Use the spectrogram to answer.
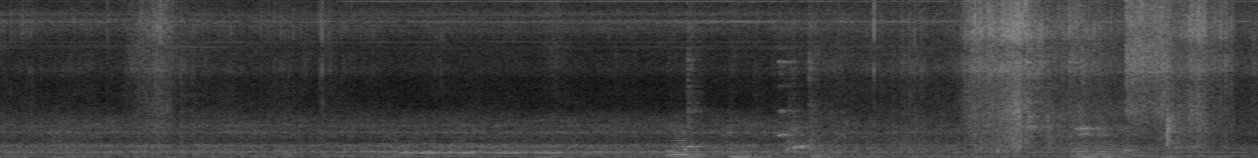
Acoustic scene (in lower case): elevator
